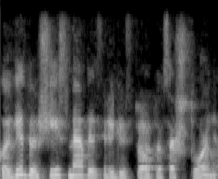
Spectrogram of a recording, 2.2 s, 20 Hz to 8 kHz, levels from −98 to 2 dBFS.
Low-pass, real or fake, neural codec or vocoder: 7.2 kHz; fake; codec, 16 kHz, 2 kbps, FreqCodec, larger model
